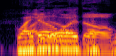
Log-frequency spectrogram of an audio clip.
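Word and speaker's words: Guaidó: Guaido.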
